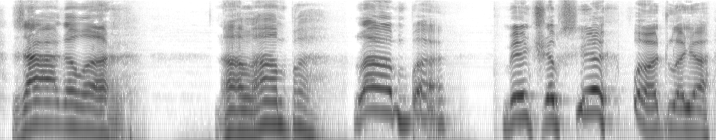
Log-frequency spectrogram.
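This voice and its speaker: A man voicing a drunken, bewildered male comic actor, with a slurred, wailing, high strained voice. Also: bright, forceful tone, heavily acted.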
